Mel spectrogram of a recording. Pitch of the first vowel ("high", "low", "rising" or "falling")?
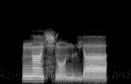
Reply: high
